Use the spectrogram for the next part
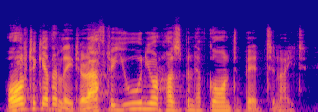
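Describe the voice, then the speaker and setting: An actor playing a quiet, secretive lodger with a hesitant, formal, fussily courteous manner in 1940s radio style. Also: male voice, a little high, big pitch swings, fast. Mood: courteous, intense. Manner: hesitant, formal, polite but curt. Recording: vintage 1940s radio drama with music.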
